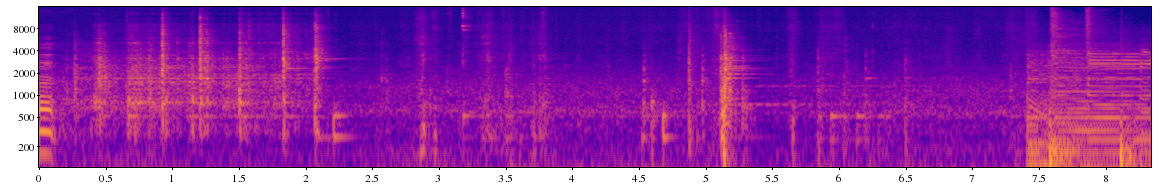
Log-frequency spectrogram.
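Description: Light metallic clicks and clinks at irregular intervals as a washer and lock nut are threaded by hand onto a steel J-hook bolt on a motorcycle tie-down bar. Loud guitar music comes in near the end.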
